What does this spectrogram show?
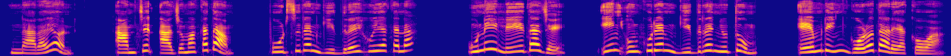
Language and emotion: Santali, happy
